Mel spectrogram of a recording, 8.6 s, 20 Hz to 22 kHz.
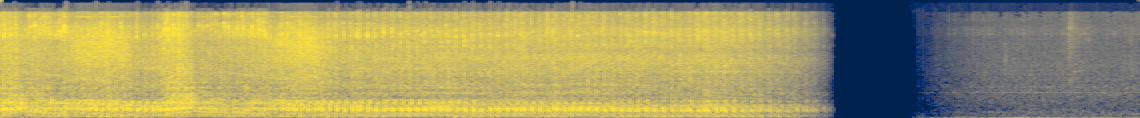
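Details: Honda GL650 at its first start after a full rewire: steady, even V-twin idle with a deep exhaust note and no knocks or misses before shutting off. Stock headers with a crossover run into a merge and Cone Engineering muffler. Normal idle.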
